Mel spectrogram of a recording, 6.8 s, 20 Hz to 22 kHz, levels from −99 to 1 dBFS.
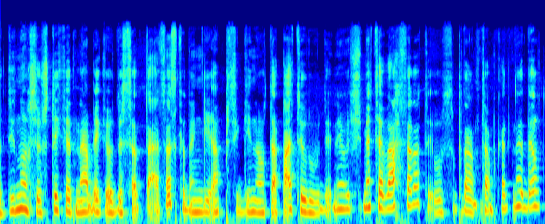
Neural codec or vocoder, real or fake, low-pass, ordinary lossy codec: none; real; 14.4 kHz; Opus, 64 kbps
